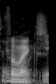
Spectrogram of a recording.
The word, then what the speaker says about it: Phalanx: Phalanx? – Phalanx, yeah.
